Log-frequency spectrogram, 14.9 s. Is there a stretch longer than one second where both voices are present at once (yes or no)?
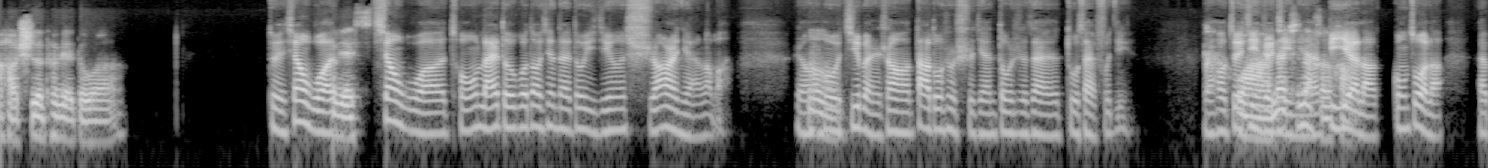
yes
